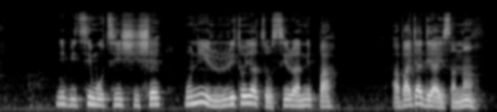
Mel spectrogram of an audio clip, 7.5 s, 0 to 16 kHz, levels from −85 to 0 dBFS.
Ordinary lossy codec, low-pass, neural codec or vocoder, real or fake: MP3, 96 kbps; 10.8 kHz; none; real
